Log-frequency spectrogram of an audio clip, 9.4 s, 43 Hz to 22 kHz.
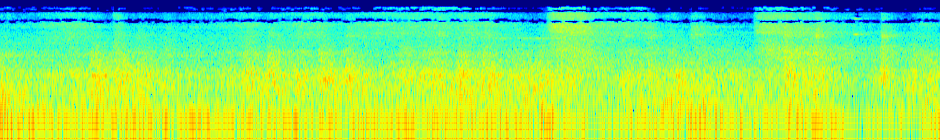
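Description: Keihan 2600 series electric commuter train running, heard inside the car: a steady low rumble of wheels on rail, with two brief high-pitched screeches of the wheels, about halfway through and near the end.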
